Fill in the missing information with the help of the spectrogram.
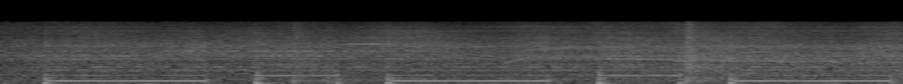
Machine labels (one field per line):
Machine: slide rail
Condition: normal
